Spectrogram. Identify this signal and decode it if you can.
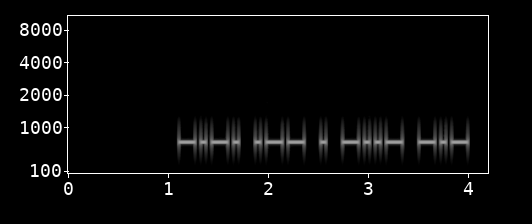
Morse code, heard as a keyed tone, about 22 wpm, 700 Hz. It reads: CWEXK
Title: Code Groups - 5 Letters - 22wpm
